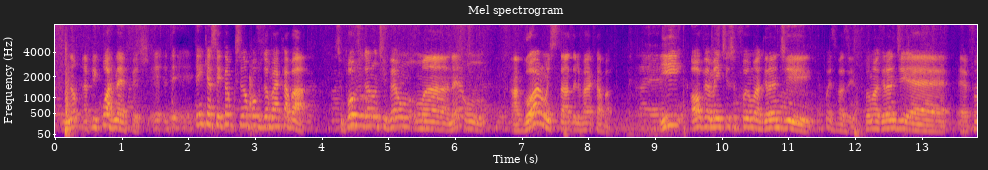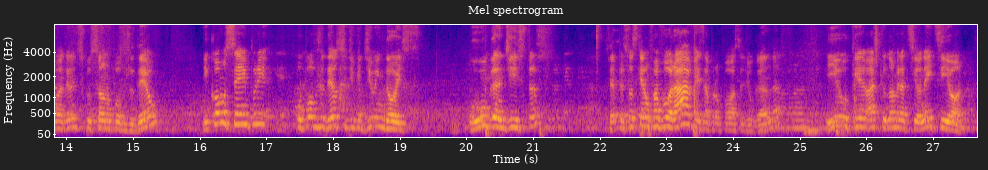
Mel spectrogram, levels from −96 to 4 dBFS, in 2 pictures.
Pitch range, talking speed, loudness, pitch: 150-195 Hz, 165 wpm, -22 LUFS, 170 Hz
